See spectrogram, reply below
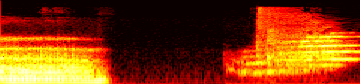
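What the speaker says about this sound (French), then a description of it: "excusez-moi, j'ai un chat" A house cat meows twice, near and clear, with a short silence between the calls, the second cry higher and more drawn out.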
